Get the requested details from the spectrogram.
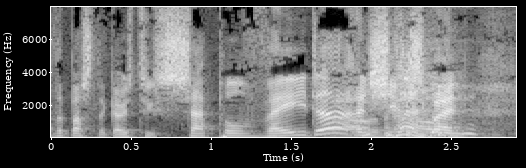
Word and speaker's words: Sepulveda: I know it's Sepulveda.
